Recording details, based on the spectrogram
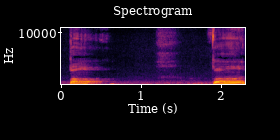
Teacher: lidahnya dinaikkan sehingga udara terkunci dan tidak ada hembusan udara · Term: huruf qo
